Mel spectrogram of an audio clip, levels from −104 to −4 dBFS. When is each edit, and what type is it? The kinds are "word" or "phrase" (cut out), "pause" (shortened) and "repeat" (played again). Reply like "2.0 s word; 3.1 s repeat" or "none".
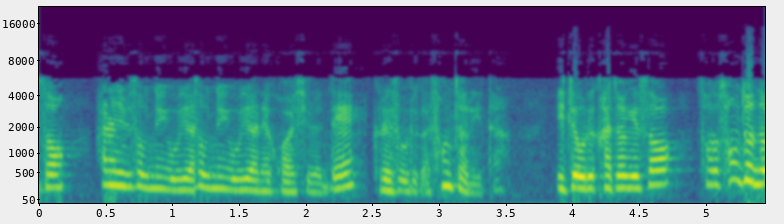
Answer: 1.2 s repeat; 2.5 s pause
